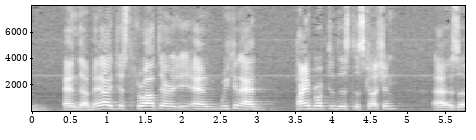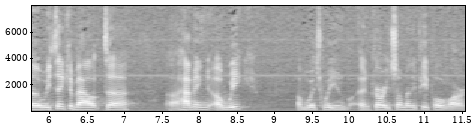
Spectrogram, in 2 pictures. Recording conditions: large echoing room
